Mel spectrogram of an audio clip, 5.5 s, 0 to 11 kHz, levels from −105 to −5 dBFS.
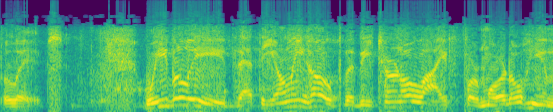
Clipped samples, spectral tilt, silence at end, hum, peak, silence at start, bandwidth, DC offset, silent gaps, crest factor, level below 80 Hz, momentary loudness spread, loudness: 1%; -5 dB/octave; 0 s; none; 0 dBFS; 0 s; 11 kHz; under 0.1%; none; 8 dB; -36 dBFS; 5 LU; -7 LUFS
